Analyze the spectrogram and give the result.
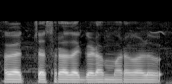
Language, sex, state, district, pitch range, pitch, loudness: Kannada, male, Karnataka, Koppal, 110-115 Hz, 110 Hz, -15 LUFS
